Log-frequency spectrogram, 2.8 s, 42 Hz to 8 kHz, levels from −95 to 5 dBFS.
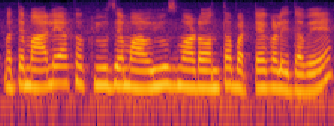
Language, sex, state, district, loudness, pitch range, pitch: Kannada, female, Karnataka, Bangalore, -14 LUFS, 215-240 Hz, 225 Hz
